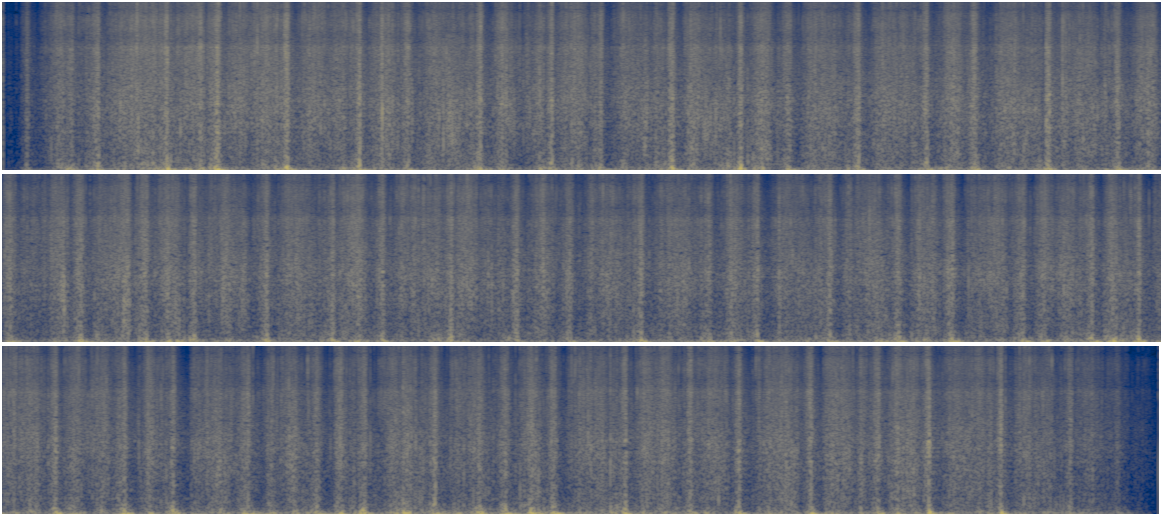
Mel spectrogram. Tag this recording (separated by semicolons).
natural; audio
